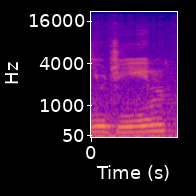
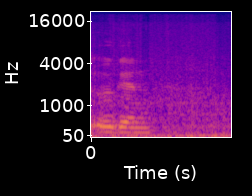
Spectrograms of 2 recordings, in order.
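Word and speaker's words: Ugin: So glad I'm one of the right people who will say his name right and not the one who says Eugene. Yeah, pretty sure his name's Ugan.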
